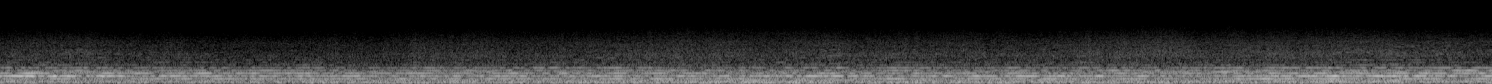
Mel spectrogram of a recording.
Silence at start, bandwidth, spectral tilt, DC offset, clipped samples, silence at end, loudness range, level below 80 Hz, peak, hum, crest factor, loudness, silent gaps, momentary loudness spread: 0 s; 7.8 kHz; -9 dB/octave; under 0.1%; under 0.1%; 0 s; 3 LU; -38 dBFS; -12 dBFS; none; 14 dB; -26 LUFS; none; 5 LU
